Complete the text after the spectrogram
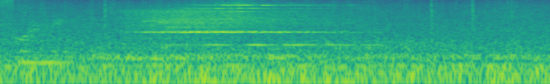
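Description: A game menu chime rings and slowly fades.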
